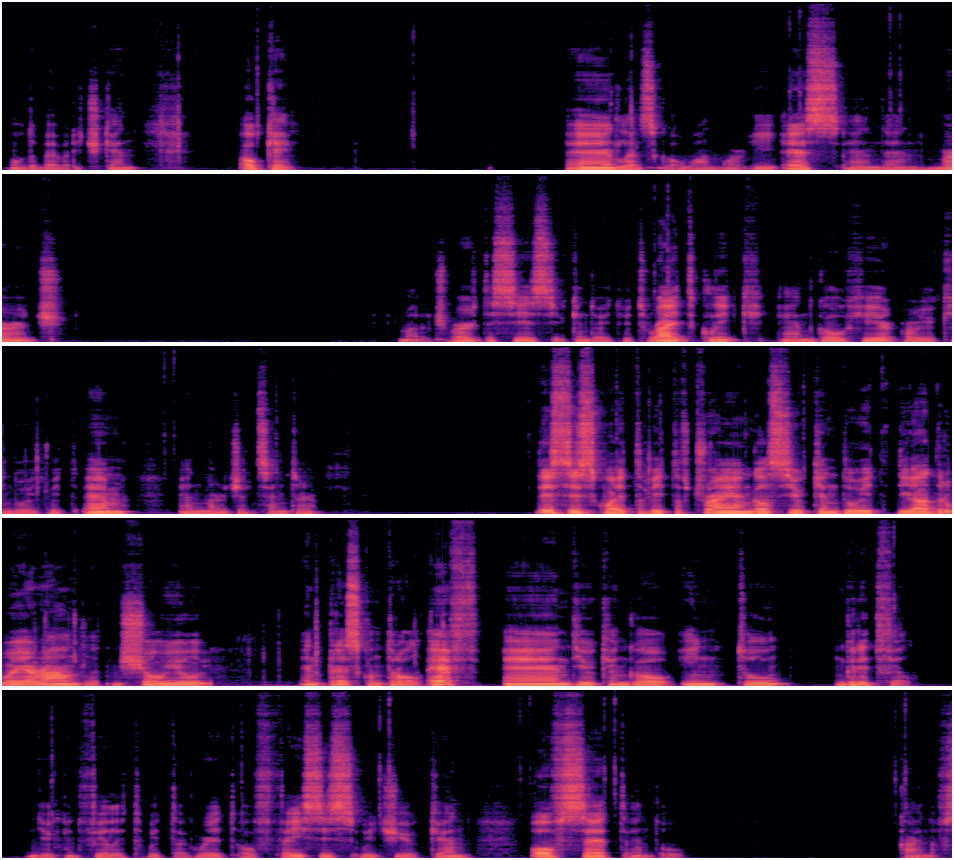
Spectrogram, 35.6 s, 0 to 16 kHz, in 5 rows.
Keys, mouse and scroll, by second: 1.5 shift+middle click, 3.1 KP_7, 3.8 scroll up 2, 4.5-6.1 scroll up 1, 4.5 e, 6.7-14.5 right drag, 14.5 m, 16.3 middle click, 17.5 scroll up 2, 18.2 middle click, 19.2 shift+middle click, 19.8 middle click, 21.6 ctrl+z, 22.9-30.3 middle drag, 24.5 ctrl+f, 31.3 click, 32.4 click, 33.0 click, 35.2 click.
